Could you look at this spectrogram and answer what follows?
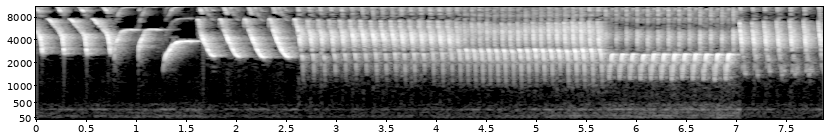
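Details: Vigorous canary song in fast, sharp style used as a tutor for young canaries: repeated descending whistled sweeps, then long rapid buzzy trills that step down in pitch, ending with more sweeps.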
